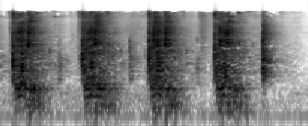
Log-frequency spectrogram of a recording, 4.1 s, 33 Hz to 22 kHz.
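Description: Stihl MS 291 chainsaw's recoil starter cord being yanked five times in quick succession, about once a second, each pull cranking the engine without it firing. The saw is short of gasoline.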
